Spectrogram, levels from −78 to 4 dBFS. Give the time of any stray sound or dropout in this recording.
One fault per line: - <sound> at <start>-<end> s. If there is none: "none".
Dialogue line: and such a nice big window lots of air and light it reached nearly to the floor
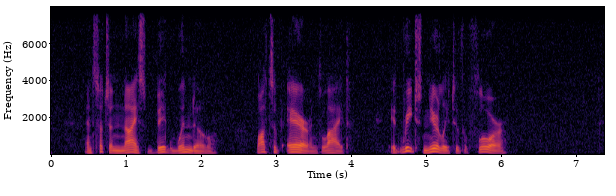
none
